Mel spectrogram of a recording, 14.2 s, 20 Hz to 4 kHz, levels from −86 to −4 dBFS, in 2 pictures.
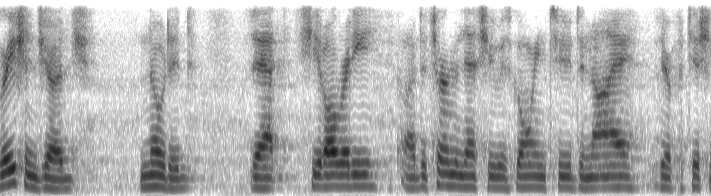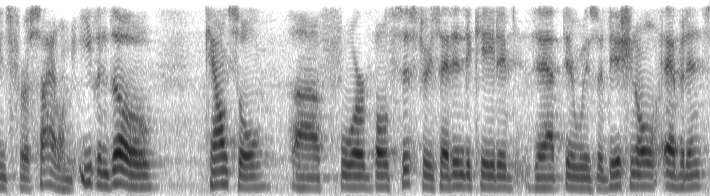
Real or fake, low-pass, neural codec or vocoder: fake; 3.6 kHz; autoencoder, 48 kHz, 32 numbers a frame, DAC-VAE, trained on Japanese speech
